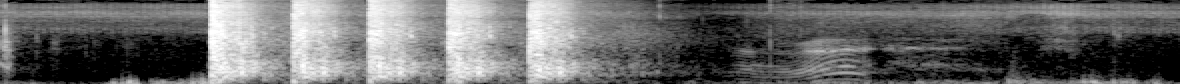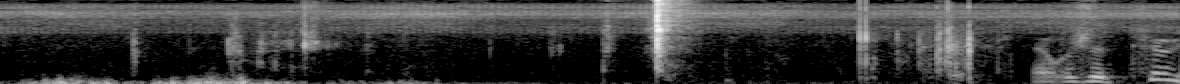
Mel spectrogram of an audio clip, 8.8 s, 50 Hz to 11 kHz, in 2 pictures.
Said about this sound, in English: Draw 5 shots on the note card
